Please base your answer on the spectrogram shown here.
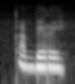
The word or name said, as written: kamberei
